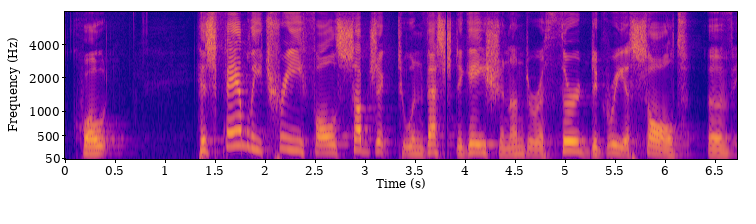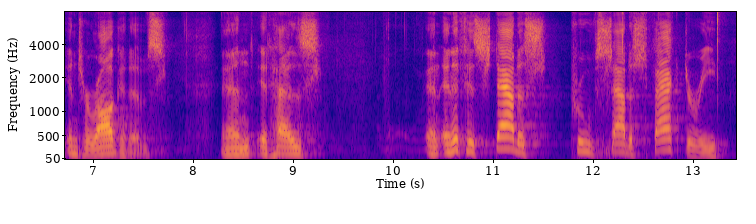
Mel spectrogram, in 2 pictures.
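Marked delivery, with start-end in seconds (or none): none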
